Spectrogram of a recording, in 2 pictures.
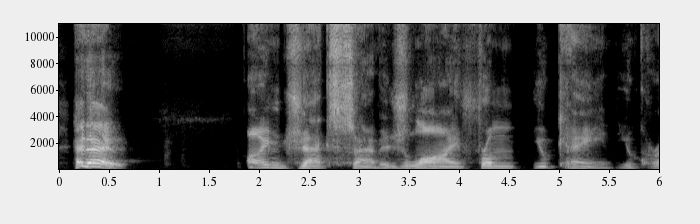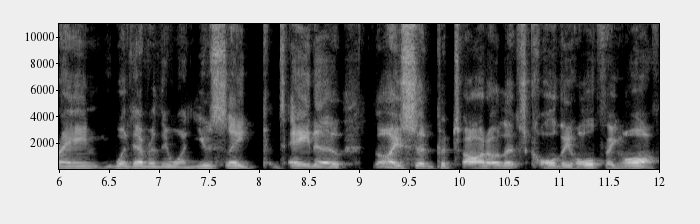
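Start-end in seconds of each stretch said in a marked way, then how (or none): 0.2-7.4 put-on dignified English news-correspondent accent. Pretending to be a foreign correspondent reporting live: put-on english accent. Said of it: "I'm talking like this 'cause I'm not even English".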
